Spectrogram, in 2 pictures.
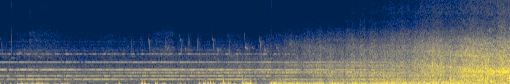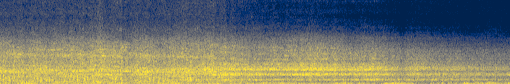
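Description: A Dutch NS double-deck electric passenger train approaches and passes at speed; its rush of wheels and air builds from about eight seconds in and is loudest as it goes by. At first a level-crossing warning bell rings steadily in several tones, fading out after about six seconds.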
